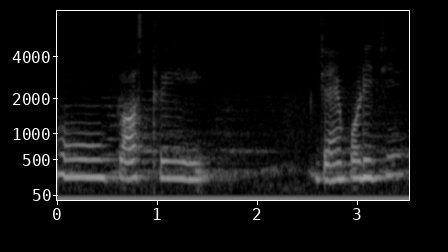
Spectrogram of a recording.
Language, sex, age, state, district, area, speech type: Odia, female, 45-60, Odisha, Nayagarh, rural, spontaneous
